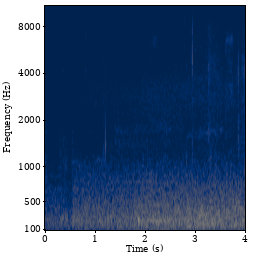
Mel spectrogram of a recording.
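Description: Faint outdoor ambience: a steady low rumble of wind and background noise that gets louder about half a second in, with a few faint ticks.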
